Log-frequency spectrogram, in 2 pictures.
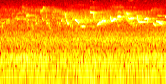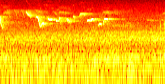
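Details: Song of a Eurasian blackcap, a rich, hurried warbling of clear whistled and twittering phrases, coming in two bursts with a brief lull between them, against low continuous background noise.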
